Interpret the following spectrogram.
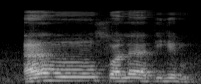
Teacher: An salatihim, nun mati jumpa sad, hukumnya ikhfa haqiqi, menyembunyikan bunyi nun mati bertemu dengan sad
